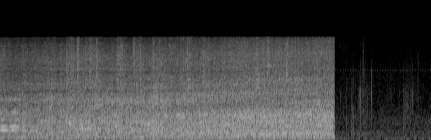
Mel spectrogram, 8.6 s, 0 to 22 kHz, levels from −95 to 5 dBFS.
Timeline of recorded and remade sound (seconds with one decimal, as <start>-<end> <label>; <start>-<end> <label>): 0.0-0.5 recorded; 0.5-2.4 remade; 2.4-8.6 recorded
